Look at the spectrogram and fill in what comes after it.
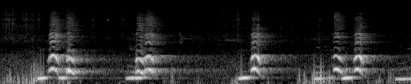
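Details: Siamangs calling at Cotswold Wildlife Park: loud hooting notes that rise and sweep upward, delivered in bursts roughly every second, with sharp barking edges between them.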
